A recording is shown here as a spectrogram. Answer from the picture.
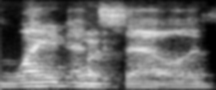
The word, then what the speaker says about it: Whitesell: It's literally just white and sell.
